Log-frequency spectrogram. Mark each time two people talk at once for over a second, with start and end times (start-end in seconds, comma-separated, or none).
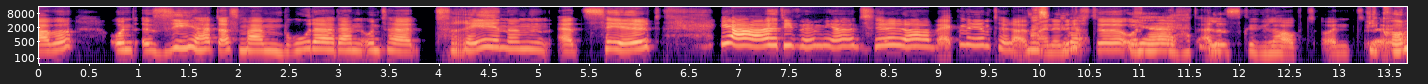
9.9-11.9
